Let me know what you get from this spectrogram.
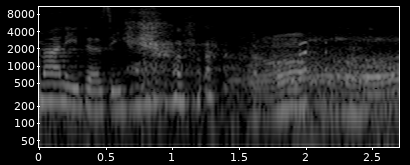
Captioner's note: audience groans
